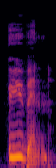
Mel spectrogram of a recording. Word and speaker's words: üben: Wir üben. Ihr übt. And sie üben. As you can see and hear, you really have to be careful how you pronounce O-Umlaut. Üben.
